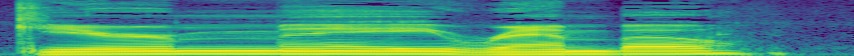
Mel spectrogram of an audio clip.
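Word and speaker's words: Guilherme Rambo: Guillerme Rambo. – Whatever. You had it right. – Guillerme Rambo. – Guillerme Rambo.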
